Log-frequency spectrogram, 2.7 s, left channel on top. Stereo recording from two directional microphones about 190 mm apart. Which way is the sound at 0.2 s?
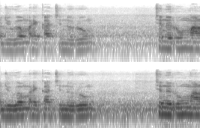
5° left (ahead or behind).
